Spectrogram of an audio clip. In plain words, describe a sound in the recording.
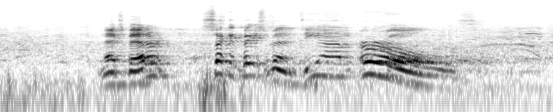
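Young men shout and cheer excitedly outdoors.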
